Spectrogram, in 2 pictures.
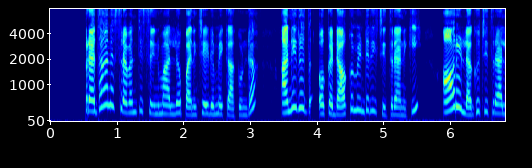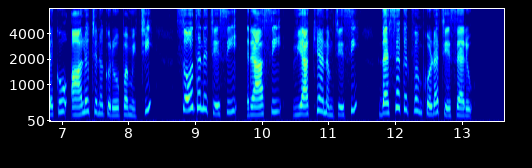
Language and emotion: Telugu, neutral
